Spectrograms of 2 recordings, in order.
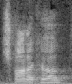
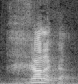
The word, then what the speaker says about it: Hanukkah: Also spelled with an H or a CH, but it is the word, that's again, there's a note in there about the guttural, not ha, not Chanukah, not Hanukkah, Hanukkah.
